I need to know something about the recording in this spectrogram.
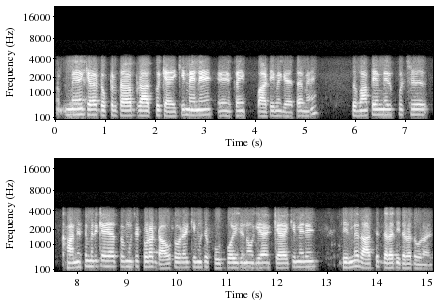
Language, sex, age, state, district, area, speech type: Hindi, male, 18-30, Rajasthan, Jaipur, urban, conversation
